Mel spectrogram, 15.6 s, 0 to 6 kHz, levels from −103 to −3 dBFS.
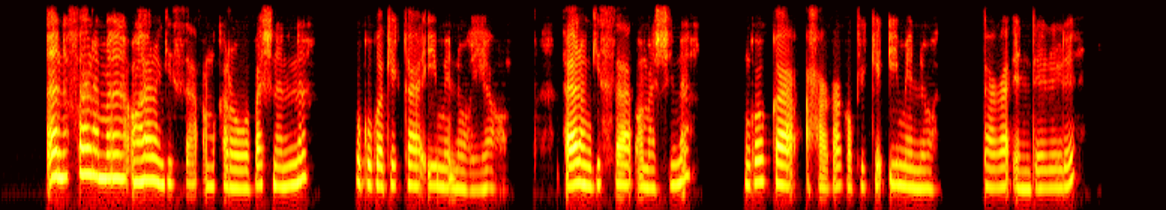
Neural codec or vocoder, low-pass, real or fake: codec, 16 kHz, 16 kbps, FunCodec, trained on LibriTTS, 50 frames a second; 5.4 kHz; fake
